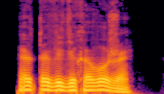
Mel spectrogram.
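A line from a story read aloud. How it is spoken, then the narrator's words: Dismissive grunt. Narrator (Russian): хмыкнул Пападакис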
